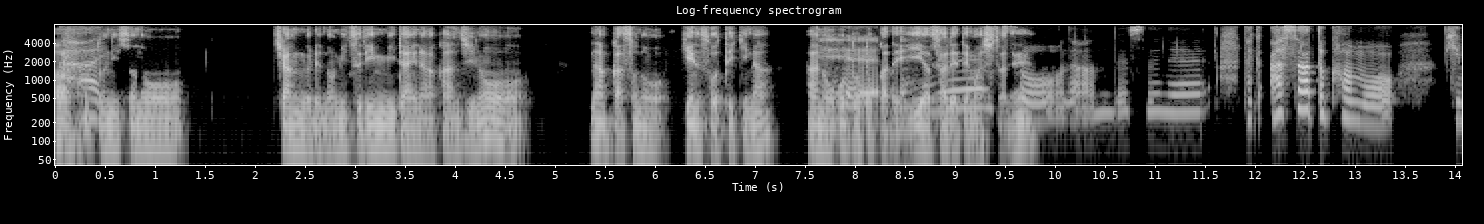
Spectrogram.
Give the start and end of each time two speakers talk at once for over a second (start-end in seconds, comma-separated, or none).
7.6-9.8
